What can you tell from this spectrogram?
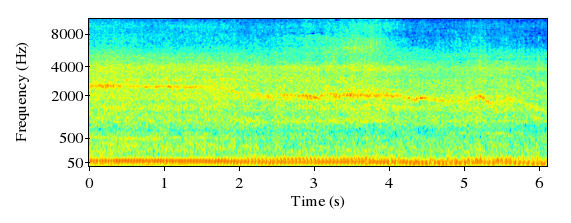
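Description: Harley-Davidson Pan America's Revolution Max 1250 V-twin engine running steadily under way, a continuous low rumble with a faint high whine that slides slightly lower partway through.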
